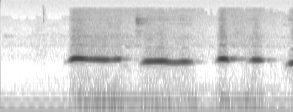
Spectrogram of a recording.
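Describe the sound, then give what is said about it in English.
Abernathy's phone ringtone, a whistled Kill Bill movie theme, plays a slow melody of long, clear mid-pitched notes in short phrases, each note sliding slightly, over a steady low rumble with no talking. “Abernathy's ringtone is a Kill Bill Don.”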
